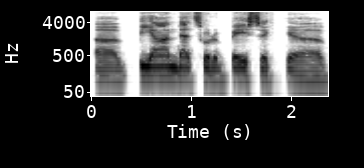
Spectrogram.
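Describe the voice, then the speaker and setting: Dry-sounding halting male podcast host. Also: fairly low pitch, steady tone, no room sound. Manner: halting, thinks aloud with many fillers. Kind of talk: conversational interview.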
